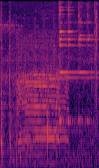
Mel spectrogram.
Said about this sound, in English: We already hear those sheep being collected by the scout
